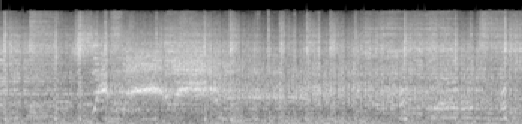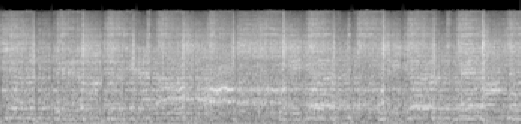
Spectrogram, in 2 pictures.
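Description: Live pop concert in an arena, recorded from the audience: loud amplified music with heavy bass and singing over it.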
